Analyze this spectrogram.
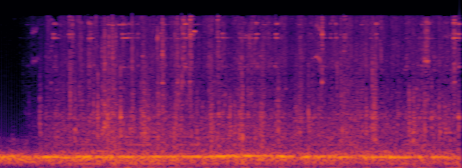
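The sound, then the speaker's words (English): Hooves of a mule pulling a wagon along a misty street clop steadily in many quick beats, mixed with jangling metal and over a low, constant drone. “Hress Dunter, who pulls along a mule-led wagon.”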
